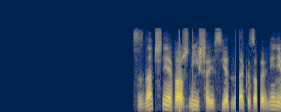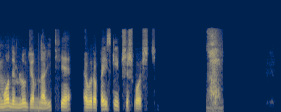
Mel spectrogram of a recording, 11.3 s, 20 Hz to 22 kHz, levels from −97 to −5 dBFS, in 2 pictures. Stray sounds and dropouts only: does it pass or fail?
fail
